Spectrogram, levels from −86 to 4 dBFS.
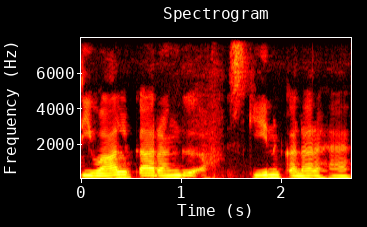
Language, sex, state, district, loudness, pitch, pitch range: Hindi, male, Jharkhand, Garhwa, -16 LUFS, 130 Hz, 125-135 Hz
